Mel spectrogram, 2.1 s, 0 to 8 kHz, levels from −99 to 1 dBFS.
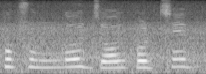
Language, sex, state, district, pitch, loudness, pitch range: Bengali, female, Tripura, West Tripura, 295 Hz, -15 LUFS, 275-310 Hz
